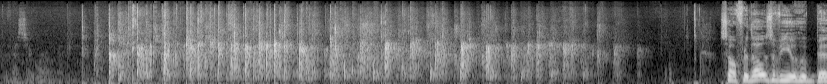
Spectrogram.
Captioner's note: audience applauding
